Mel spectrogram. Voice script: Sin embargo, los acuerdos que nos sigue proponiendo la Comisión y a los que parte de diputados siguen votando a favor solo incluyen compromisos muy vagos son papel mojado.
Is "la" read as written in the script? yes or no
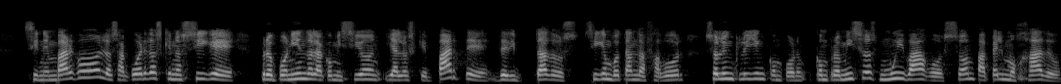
yes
